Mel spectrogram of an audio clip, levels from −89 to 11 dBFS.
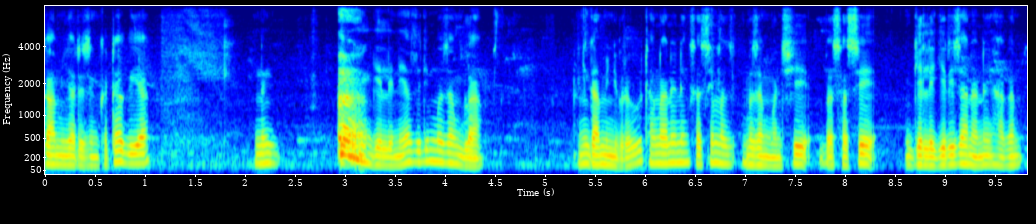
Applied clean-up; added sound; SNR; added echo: none; none; none; none.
